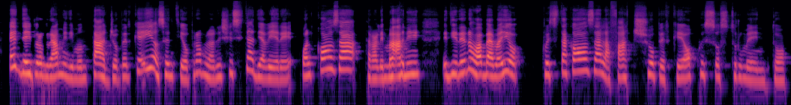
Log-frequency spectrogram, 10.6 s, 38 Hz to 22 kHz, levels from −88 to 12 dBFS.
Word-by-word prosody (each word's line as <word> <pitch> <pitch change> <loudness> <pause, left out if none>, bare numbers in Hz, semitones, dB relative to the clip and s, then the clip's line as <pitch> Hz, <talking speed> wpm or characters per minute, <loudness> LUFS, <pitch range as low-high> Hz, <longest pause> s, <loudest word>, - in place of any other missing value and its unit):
e 395 - +5
dei 260 -1 +4
programmi 230 -1 +1
di 195 - -3
montaggio, 195 +1 +2
perché 215 +7 -5
io 360 -2 +2
sentivo 225 -4 -3
proprio 265 +3 -5
la 195 - -2
necessità 265 - -3
di 215 - -2
avere 185 +4 -3
qualcosa 325 +8 +3
tra 200 -3 -4
le 190 - -2
mani 230 +5 +4 0.3
e 225 - -4
dire: 255 +3 +1
"No 325 0 +1
vabbè, 240 -2 +6
ma 215 - +2
io 250 -2 0 0.2
questa 245 +2 -3
cosa 300 +1 +2
la 240 - 0
faccio 205 +5 -3
perché 195 -1 -6
ho 215 +2 -2
questo 235 -1 -5
strumento." 180 -6 -8
230 Hz, 175 wpm, -23 LUFS, 205-260 Hz, 0.3 s, vabbè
